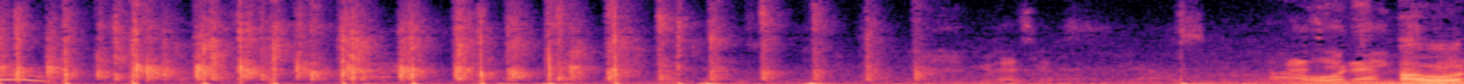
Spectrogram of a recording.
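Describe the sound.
On the seventh night of the Sapucaí festival in Corrientes, an audience applauds to welcome two sister performers, with loud, sharp claps in a quick, fairly steady rhythm, then the clapping loosens and thins as a voice rises and whoops at the end.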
